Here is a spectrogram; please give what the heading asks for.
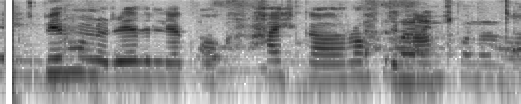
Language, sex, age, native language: Icelandic, female, 12, Icelandic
